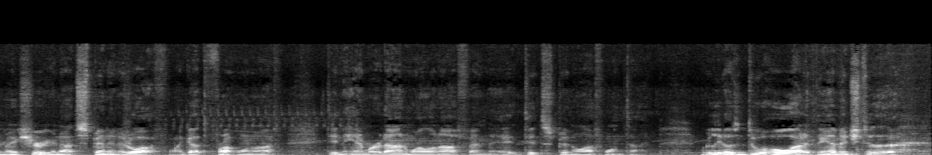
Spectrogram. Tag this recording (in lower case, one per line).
speech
